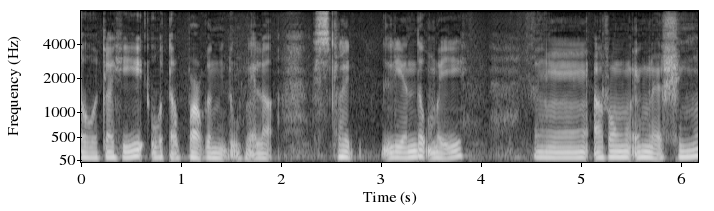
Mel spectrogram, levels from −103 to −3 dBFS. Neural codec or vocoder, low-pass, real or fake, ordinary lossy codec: codec, 16 kHz, 16 kbps, FunCodec, trained on Chinese and English, 50 frames a second; none; fake; none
